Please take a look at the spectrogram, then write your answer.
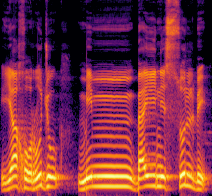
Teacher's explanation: یخرج من بین الصلب، من بین میں قلب ہوگا، اس کا قاعدہ ہے کہ نون ساکن اور تنوین کے بعد اگر بائے تو وہاں پہ قلب ہوگا، یعنی نون ساکن اور تنوین کو میم سے بدل کر غنہ کے ساتھ پڑھیں گے، اور یہاں نون ساکن کے بعد با رہا ہے اس لیے نون ساکن کو میم سے بدل کر غنہ کے ساتھ پڑھیں گے۔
